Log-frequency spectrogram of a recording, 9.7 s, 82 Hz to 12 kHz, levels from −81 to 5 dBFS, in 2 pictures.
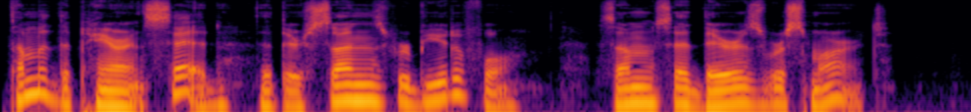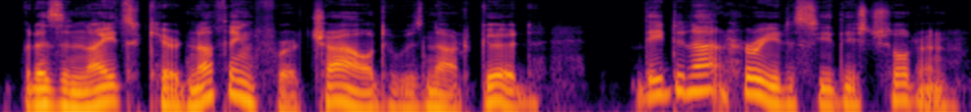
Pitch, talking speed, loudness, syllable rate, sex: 125 Hz, 220 wpm, -19 LUFS, 5.6 syllables/s, male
